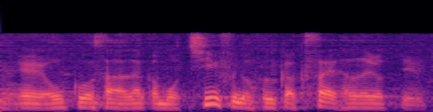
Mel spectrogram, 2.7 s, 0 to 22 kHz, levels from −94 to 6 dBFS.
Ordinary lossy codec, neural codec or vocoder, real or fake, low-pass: none; autoencoder, 48 kHz, 128 numbers a frame, DAC-VAE, trained on Japanese speech; fake; 7.2 kHz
